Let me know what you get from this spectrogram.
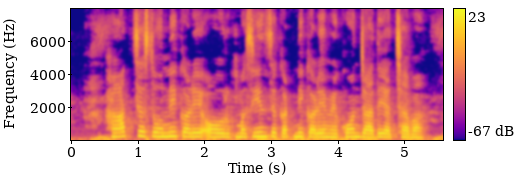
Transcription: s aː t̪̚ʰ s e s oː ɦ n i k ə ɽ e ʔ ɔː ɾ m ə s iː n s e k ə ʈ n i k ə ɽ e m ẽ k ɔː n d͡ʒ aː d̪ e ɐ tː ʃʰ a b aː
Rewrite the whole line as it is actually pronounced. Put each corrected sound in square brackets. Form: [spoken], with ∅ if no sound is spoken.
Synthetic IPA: [h] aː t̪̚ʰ s e s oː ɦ n i k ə ɽ e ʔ ɔː ɾ m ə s iː n s e k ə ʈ n i k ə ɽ e m ẽ k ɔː n d͡ʒ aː d̪ e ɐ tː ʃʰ a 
